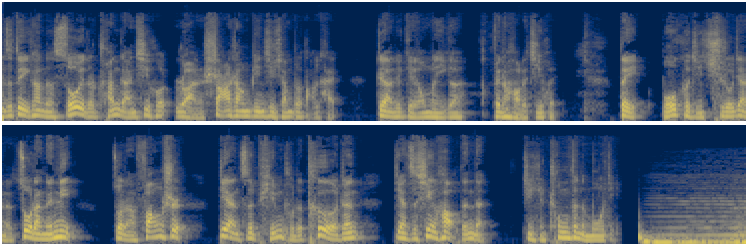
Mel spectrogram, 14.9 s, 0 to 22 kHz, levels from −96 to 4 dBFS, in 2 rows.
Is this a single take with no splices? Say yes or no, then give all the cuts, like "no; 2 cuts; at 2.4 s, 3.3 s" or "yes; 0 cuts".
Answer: no; 1 cut; at 13.6 s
